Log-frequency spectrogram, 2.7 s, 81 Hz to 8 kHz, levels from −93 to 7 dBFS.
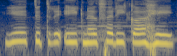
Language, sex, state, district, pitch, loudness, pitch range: Hindi, female, Madhya Pradesh, Bhopal, 255 Hz, -13 LUFS, 250-265 Hz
